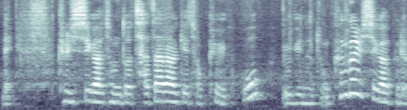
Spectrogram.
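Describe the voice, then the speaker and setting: A woman speaks at medium pitch with lively intonation. Noticeable background noise runs behind her. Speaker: illustrator teaching an art class. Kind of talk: online class tutorial.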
